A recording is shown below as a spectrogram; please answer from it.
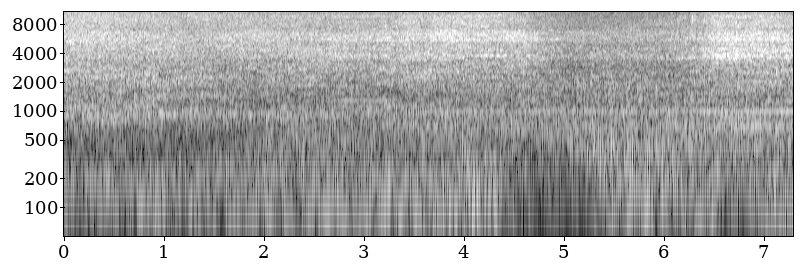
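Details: Three-phase HVAC blower motor after both damaged contactors were replaced, running in unit test mode. A steady, even low rumble with airflow hiss and no clicking, dropouts or speed hunting; the motor runs smoothly on all three phases.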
